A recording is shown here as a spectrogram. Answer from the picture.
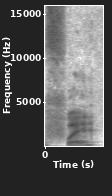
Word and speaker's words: frère: And on frère, you still get the air sound in the RE.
